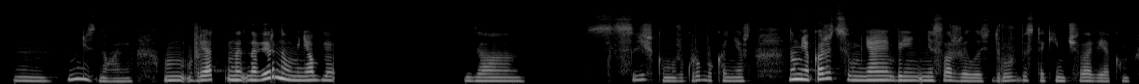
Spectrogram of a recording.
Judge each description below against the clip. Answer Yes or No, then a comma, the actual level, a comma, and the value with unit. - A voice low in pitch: No, medium, 185 Hz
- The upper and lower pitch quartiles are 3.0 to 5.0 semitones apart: Yes, average, 3.8 semitones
